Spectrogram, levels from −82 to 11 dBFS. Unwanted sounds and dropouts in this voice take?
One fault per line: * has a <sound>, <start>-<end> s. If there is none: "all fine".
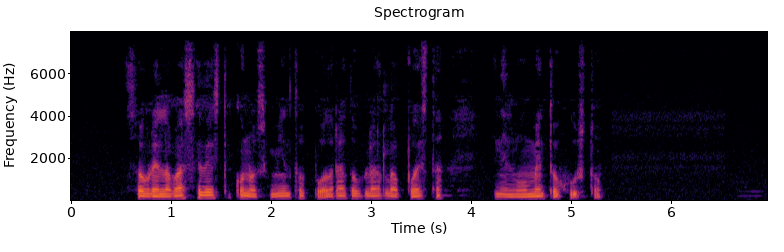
all fine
